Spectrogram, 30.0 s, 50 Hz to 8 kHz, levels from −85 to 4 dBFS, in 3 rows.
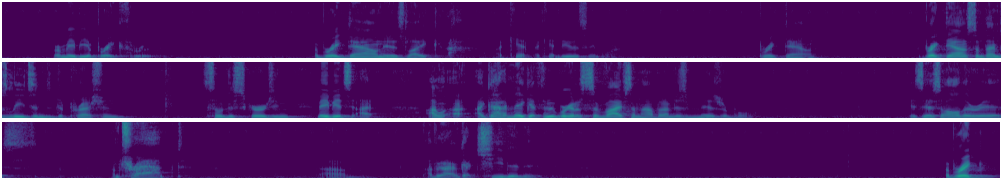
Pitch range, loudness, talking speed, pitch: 110-130 Hz, -48 LUFS, 115 wpm, 130 Hz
